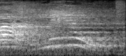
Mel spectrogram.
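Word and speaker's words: 六: 6 6 ชิ้น อ่ะ ภาษา จีน อ่าน ว่า ลิ่ว อ่ะ ลิ่ว ิว ลิ่ว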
